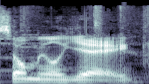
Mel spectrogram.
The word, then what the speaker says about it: sommelier: Also, it's pronounced sommelier, not whatever I said yesterday.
